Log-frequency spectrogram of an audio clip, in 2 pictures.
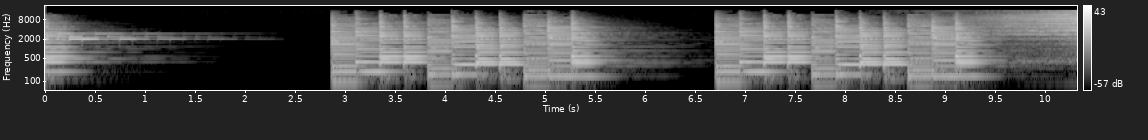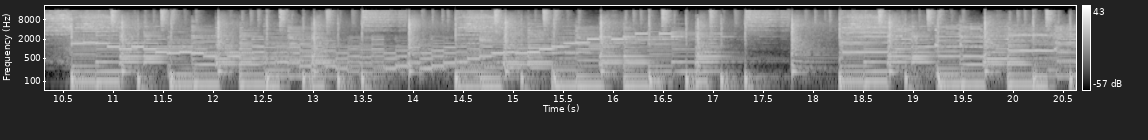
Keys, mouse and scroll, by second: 5.1 F9, 6.0-20.6 drag.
